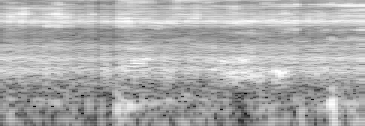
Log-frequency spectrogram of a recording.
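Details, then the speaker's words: MIG (GMAW) wire-feed welding, pull technique: fine, even crackle like frying bacon with no pops or gaps, indicating correct wire speed and voltage settings; steady MIG arc. "you can also hear that this sounds like frying bacon and that's pretty much how you know that you have the right setting"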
